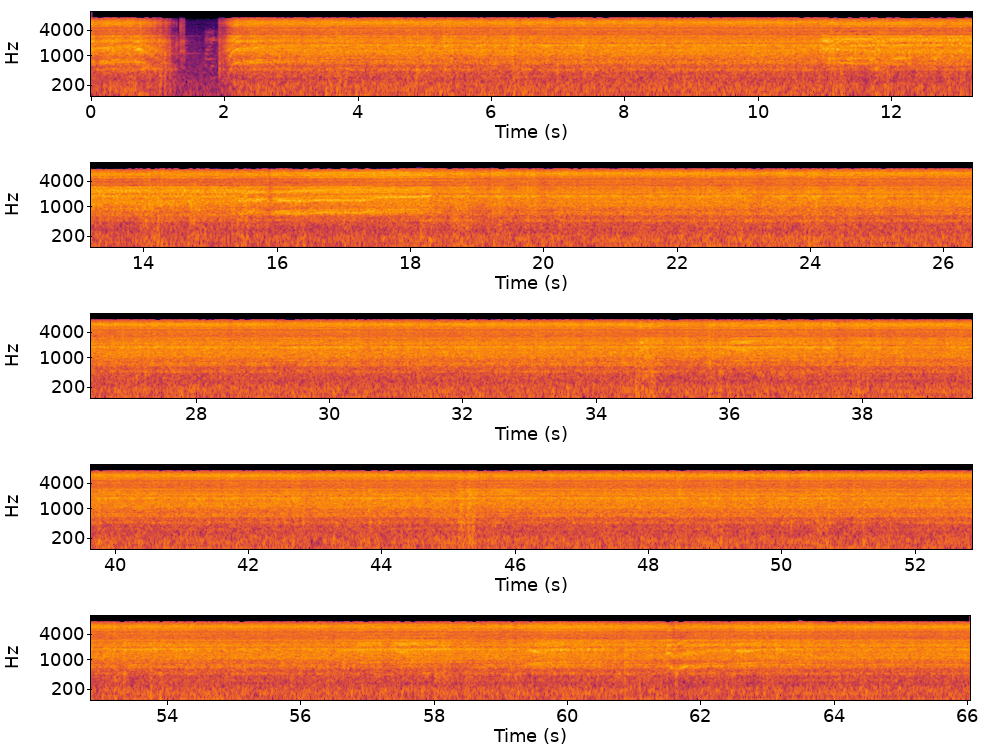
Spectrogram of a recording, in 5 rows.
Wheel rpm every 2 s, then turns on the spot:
70, 190, 230, 230, 230, 220, 200, 200, 210, 230, 230, 230, 230, 230, 230, 230, 230, 240, 230, 230, 230, 230, 230, 230, 230, 240, 230, 230, 230, 230, 220, 220, 230.
none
